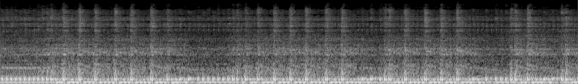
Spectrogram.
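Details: 2017 Suzuki QuadSport Z90 90cc four-stroke ATV with fresh fuel and the old spark plug: single-cylinder steady even fast idle with background music; running normally.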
